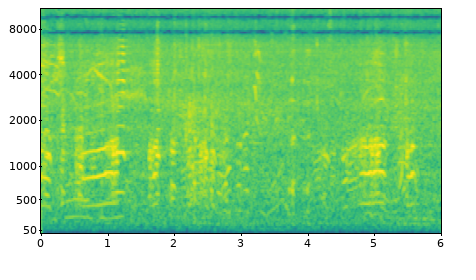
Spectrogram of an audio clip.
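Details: Honking from swans beside cygnets on their first day, 9 May 2024, phone recording: a strong nasal honk at the start, scattered softer calls, then another clear honk near the end, with constant low hiss.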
